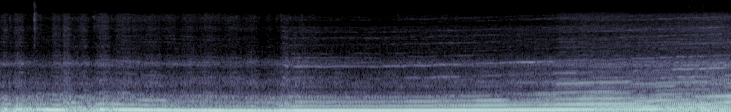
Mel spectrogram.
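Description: Racing car engine heard from inside the cockpit, its pitch sagging a little and holding through a corner, then climbing steadily over the last couple of seconds as the car accelerates out.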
